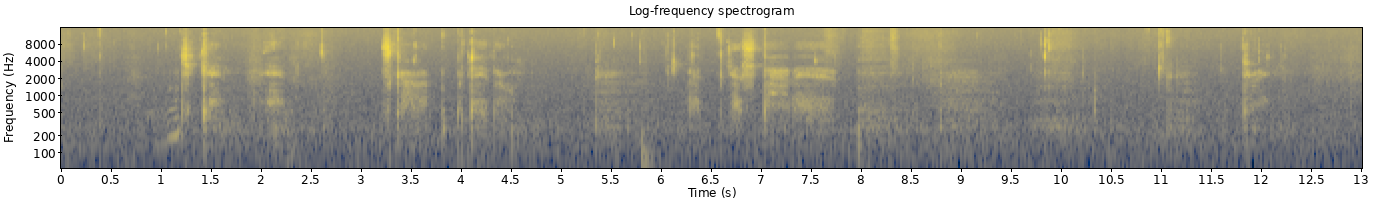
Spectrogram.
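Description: A woman speaks softly and closely into a microphone.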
